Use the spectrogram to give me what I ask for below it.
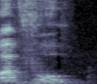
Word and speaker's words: avô: O agudo representa o som aberto como aó, não é? E o circunflexo representa o som fechado, como é o caso do avô.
